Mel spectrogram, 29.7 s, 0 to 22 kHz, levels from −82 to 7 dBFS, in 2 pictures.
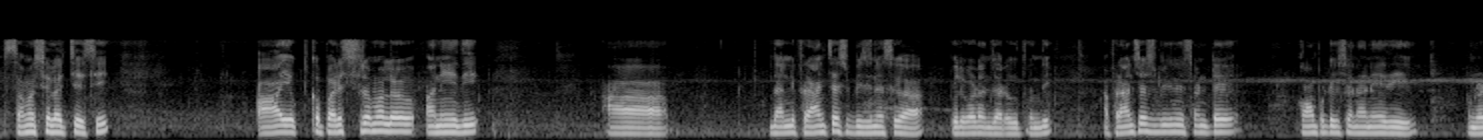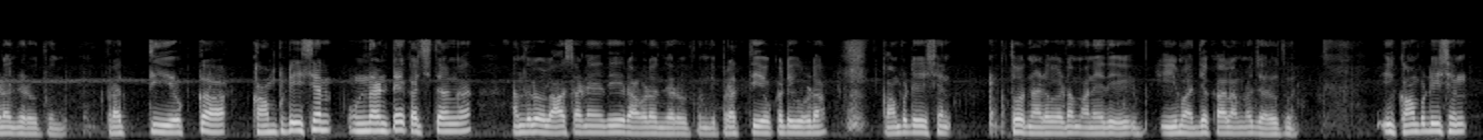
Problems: constant background noise, background conversations at intervals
